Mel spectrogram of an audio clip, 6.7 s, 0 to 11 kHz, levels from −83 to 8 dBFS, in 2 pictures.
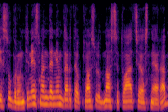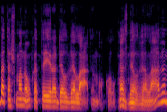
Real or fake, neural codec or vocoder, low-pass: real; none; 9.9 kHz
